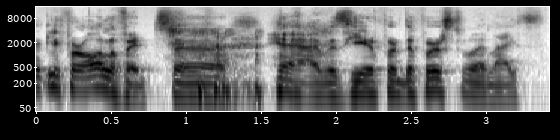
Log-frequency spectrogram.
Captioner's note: chuckling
